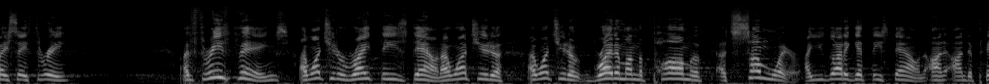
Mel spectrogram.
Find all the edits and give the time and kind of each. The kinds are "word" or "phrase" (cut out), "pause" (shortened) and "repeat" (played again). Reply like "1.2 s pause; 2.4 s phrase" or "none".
2.9 s pause; 7.2 s phrase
